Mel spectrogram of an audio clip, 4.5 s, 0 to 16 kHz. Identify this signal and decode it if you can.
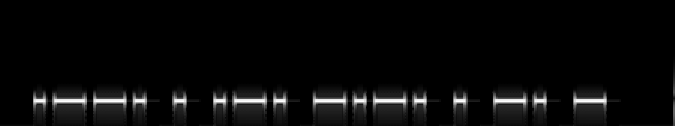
Morse code, heard as a keyed tone, about 18 wpm, 750 Hz. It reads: PERCENT
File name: Archive / 18 WPM / 18WPM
